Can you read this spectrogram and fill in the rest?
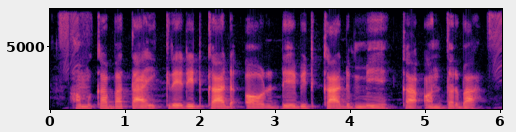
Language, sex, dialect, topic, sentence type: Bhojpuri, male, Southern / Standard, banking, question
